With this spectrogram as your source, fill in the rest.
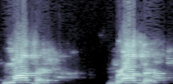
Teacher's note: the stress for mother and brother falls on the first syllable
